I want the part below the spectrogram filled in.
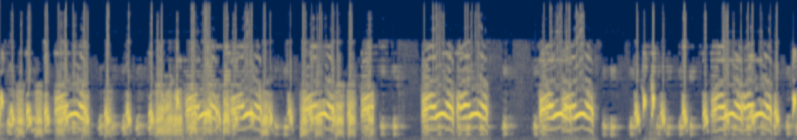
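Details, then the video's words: Small birds twittering on a lure recording used to pull in small birds: clusters of high arched whistles and rapid chirps in bursts of one to two seconds, separated by short silences. "SUARA PIKAT BURUNG KECIL"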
